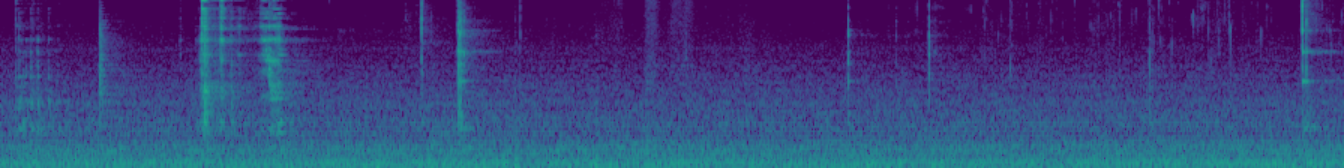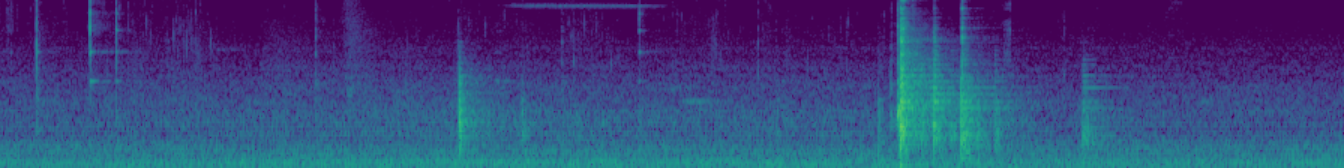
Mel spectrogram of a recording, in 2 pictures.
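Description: Wooden chopsticks tapping and scraping against a ceramic bowl while mixing noodles in sauce: scattered light clicks, with a louder cluster of clatters about fifteen seconds in.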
